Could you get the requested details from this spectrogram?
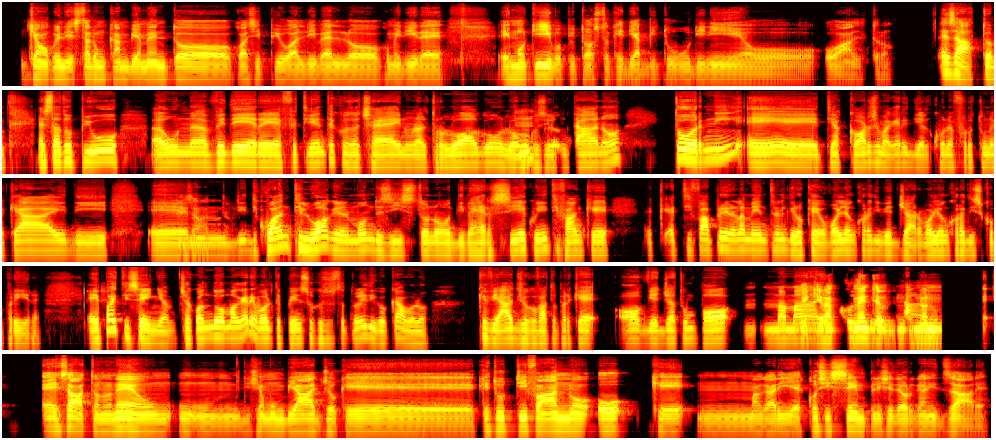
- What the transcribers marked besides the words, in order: drawn out: "cambiamento"; drawn out: "o"; "effettivamente" said as "effetiente"; drawn out: "e"; "Cioè" said as "ceh"; drawn out: "che"
- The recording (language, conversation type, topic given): Italian, podcast, Qual è il viaggio che ti ha cambiato la vita?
